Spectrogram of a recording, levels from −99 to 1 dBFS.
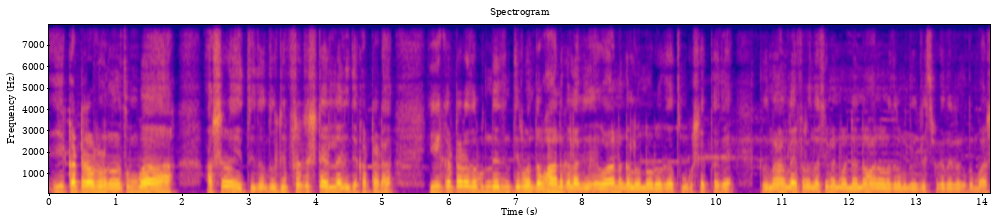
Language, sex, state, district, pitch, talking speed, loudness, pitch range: Kannada, male, Karnataka, Dakshina Kannada, 180 Hz, 85 wpm, -17 LUFS, 175-195 Hz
